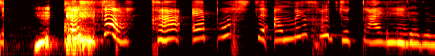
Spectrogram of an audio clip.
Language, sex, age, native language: Icelandic, female, 12, Icelandic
